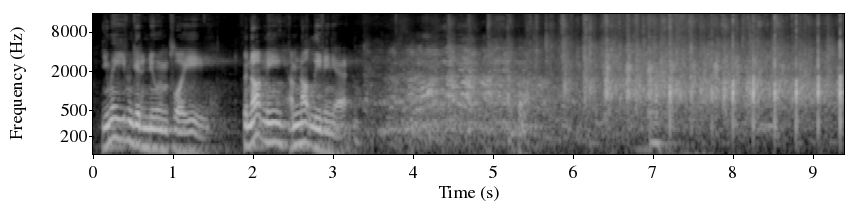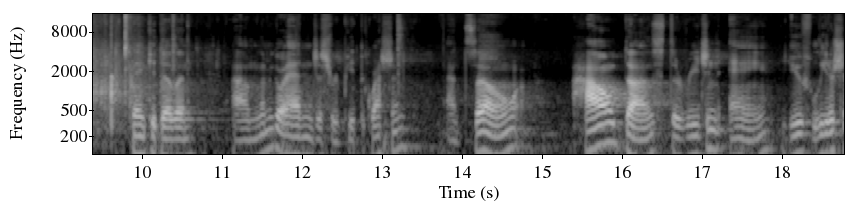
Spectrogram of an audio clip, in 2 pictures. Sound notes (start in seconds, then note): 3.4 audience laughing; 6.4 audience clapping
